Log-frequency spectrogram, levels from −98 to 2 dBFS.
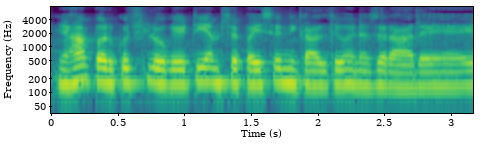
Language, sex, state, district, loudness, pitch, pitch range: Hindi, male, Bihar, Begusarai, -18 LUFS, 160 Hz, 150-170 Hz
